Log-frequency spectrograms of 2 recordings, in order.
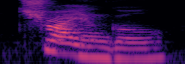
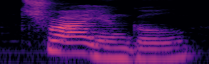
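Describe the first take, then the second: No difference in how they are said.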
